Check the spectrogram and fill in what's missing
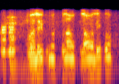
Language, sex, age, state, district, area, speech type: Kashmiri, male, 30-45, Jammu and Kashmir, Bandipora, rural, conversation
